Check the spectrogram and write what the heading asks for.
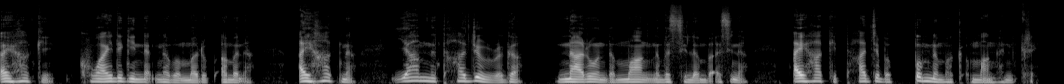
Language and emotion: Manipuri, sad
